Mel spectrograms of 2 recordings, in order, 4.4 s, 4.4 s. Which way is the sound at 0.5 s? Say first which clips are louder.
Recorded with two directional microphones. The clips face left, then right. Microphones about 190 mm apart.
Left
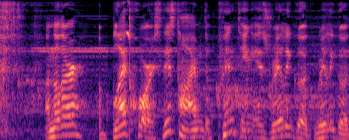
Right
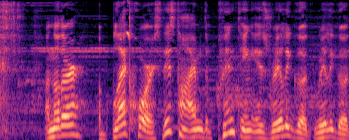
Right 10 dB; 55° right (ahead or behind).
